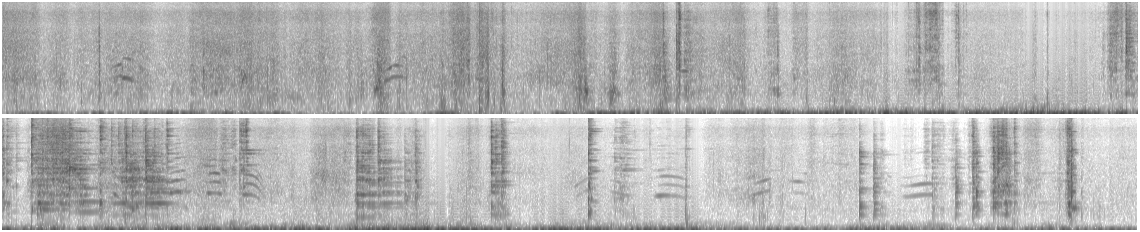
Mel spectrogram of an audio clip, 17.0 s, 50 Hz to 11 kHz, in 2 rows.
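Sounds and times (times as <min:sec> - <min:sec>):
metal cookware clinking and scraping: 0:08.3 - 0:13.5, 0:14.8 - 0:16.8.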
